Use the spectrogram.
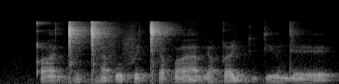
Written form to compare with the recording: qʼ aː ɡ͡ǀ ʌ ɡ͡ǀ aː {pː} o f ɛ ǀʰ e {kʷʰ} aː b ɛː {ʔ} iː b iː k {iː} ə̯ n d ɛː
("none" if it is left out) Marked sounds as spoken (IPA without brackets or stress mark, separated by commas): f, qʷ, q, eː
